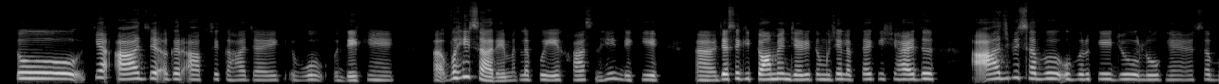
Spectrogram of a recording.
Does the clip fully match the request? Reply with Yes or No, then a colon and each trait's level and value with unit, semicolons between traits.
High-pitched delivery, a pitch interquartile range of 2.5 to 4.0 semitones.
Yes: high, 230 Hz; average, 3.2 semitones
